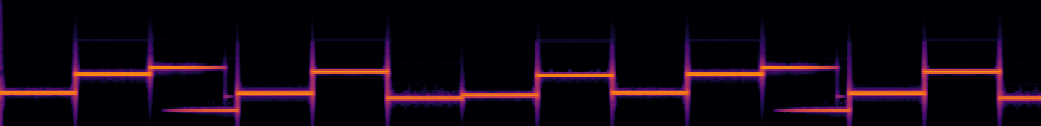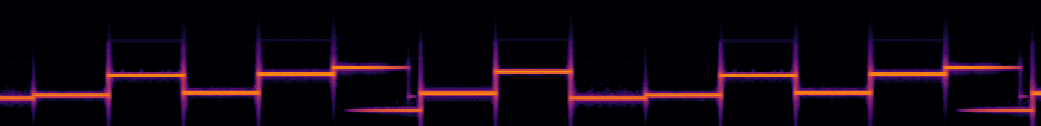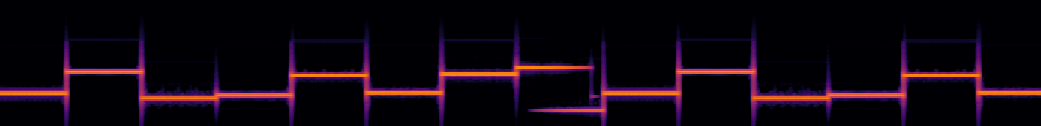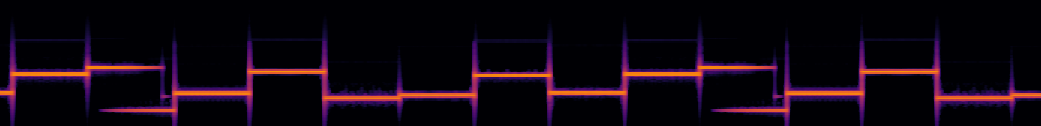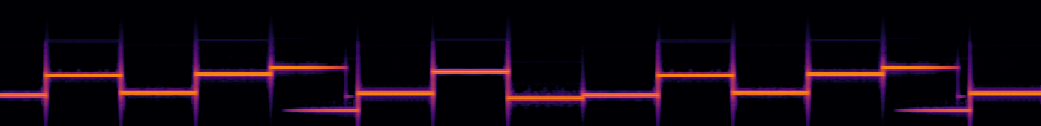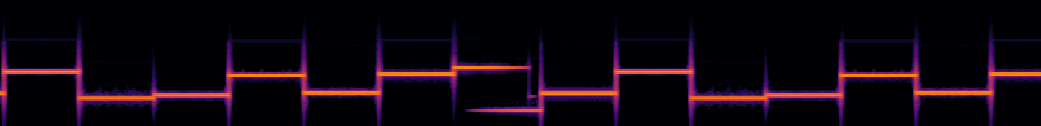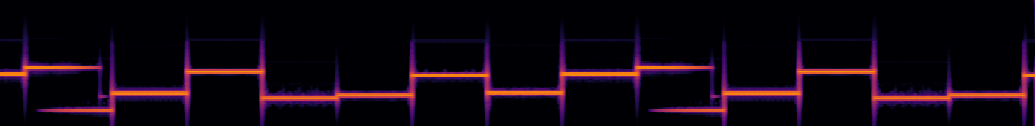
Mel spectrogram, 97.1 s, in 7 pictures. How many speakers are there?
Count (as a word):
zero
